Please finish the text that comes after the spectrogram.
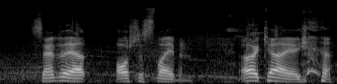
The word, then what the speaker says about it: Oschersleben: he could not pronounce the name it is pronounced osha slaven chris osha slaven send it out osha slaven okay i'm saying that because i know he's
